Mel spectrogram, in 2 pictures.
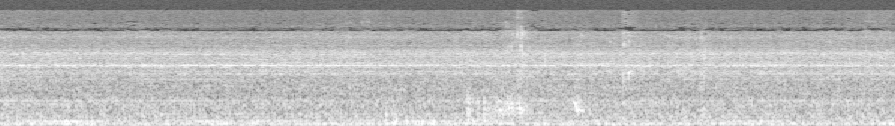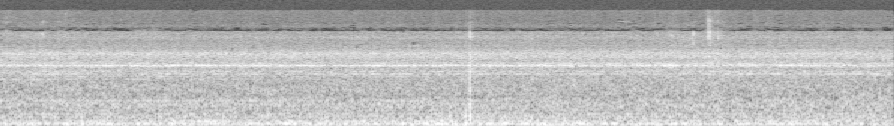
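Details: A steady low rumble like a passing train or vehicle fills the whole recording, with a faint high whine and no animal calls.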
